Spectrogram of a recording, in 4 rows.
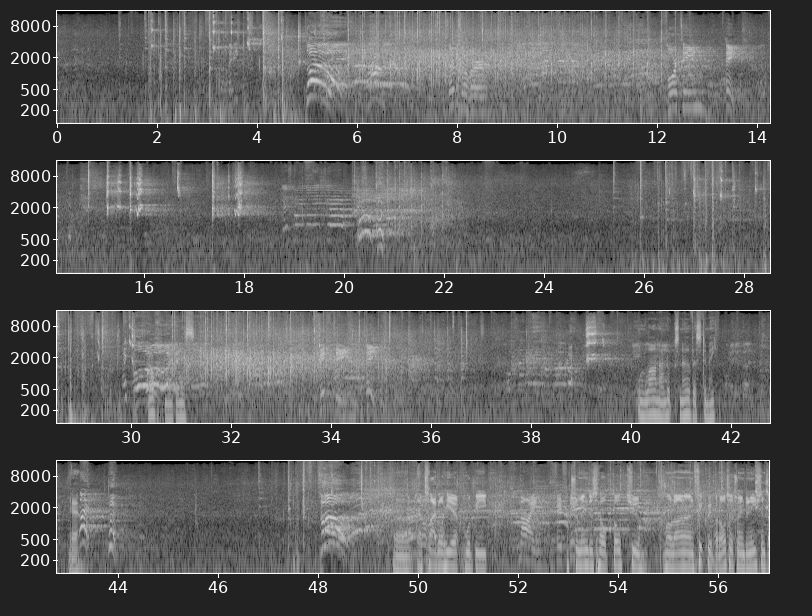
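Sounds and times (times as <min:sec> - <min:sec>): shoes squeaking on court: 0:01.7 - 0:05.0, 0:15.2 - 0:18.4, 0:25.4 - 0:30.9, 0:39.0 - 0:40.0
crowd cheering: 0:05.2 - 0:12.4, 0:30.2 - 0:36.1, 0:48.0 - 0:56.7.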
